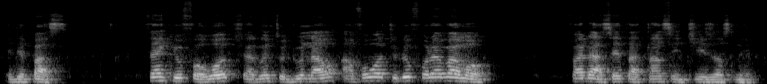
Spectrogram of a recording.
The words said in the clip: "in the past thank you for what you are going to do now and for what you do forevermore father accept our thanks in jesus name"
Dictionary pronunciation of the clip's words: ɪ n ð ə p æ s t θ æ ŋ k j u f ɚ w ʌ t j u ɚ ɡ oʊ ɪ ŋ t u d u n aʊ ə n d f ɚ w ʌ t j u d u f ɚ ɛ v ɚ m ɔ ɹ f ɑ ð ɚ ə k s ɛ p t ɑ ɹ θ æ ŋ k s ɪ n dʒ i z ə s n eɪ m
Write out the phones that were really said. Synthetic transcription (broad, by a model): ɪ n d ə p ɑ s t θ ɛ ŋ k j u f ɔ w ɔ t j u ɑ ɡ oʊ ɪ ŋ t u d u n aʊ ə n f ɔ w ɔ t j u d u f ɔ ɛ v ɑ m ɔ f ɑ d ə s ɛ t ɑ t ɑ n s ɪ n dʒ i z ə s n eɪ m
